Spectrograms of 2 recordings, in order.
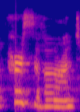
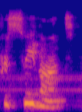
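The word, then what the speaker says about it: pursuivant: that title is called a perseverant or persuavant depends on how you pronounce it i've heard it both ways um but the persuavant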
